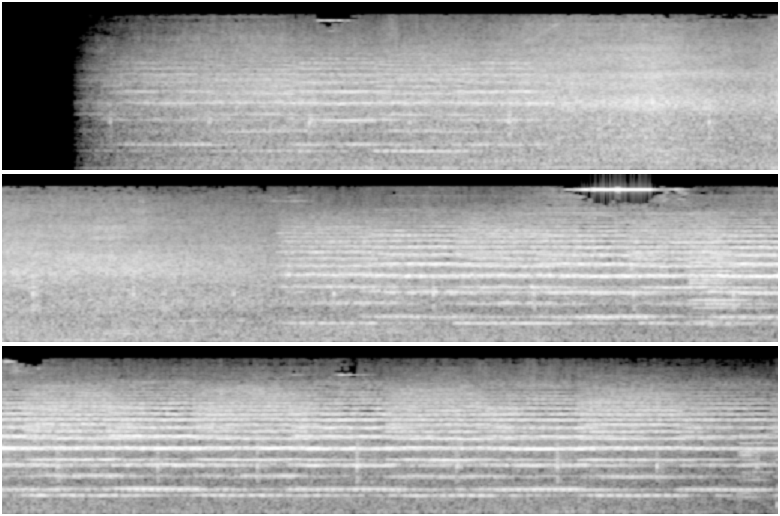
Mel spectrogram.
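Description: Loud, continuous street noise at the corner of Wilhelmstraße and Dorotheenstraße in central Berlin, where traffic is almost always jammed: steady traffic rumble with a sustained, wailing siren-like tone layered on top, unbroken throughout. No one speaks.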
